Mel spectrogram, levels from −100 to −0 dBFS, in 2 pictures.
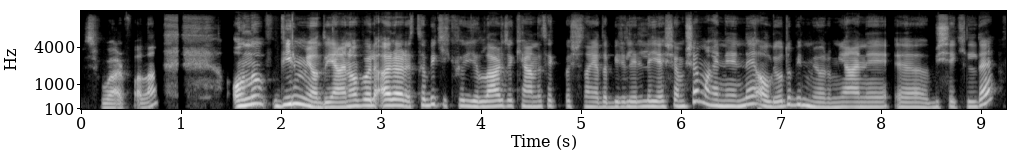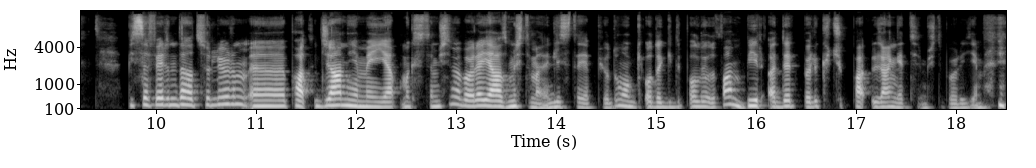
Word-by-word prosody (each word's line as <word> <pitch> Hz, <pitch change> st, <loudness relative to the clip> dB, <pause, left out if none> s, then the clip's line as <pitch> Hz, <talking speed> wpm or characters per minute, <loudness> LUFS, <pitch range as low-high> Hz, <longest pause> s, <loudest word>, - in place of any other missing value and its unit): şu -, -, -12 dB
var -, -, -2 dB
falan. -, -, -3 dB, 0.8 s
Onu 250 Hz, +9 st, +6 dB
bilmiyordu 205 Hz, -, +4 dB
yani. 170 Hz, +3 st, +4 dB
O 210 Hz, -, +1 dB
böyle 220 Hz, -1 st, +3 dB
ara 220 Hz, +1 st, +7 dB
ara 195 Hz, -4 st, +3 dB
tabii 235 Hz, +3 st, -3 dB
ki 210 Hz, -, -11 dB, 0.2 s
yıllarca 195 Hz, +1 st, +1 dB
kendi 185 Hz, -2 st, -3 dB
tek 205 Hz, 0 st, -11 dB
başına 185 Hz, -2 st, -8 dB
ya 175 Hz, -, -4 dB
da 175 Hz, -1 st, -7 dB
birileriyle 180 Hz, +2 st, -3 dB
yaşamış. 190 Hz, +1 st, -2 dB
Ama, 340 Hz, -8 st, -1 dB
hani, 200 Hz, -1 st, +1 dB
ne 265 Hz, +4 st, -1 dB
alıyordu 195 Hz, +4 st, -1 dB
bilmiyorum, 175 Hz, -9 st, -2 dB
yani, 175 Hz, 0 st, -2 dB
ııı, 170 Hz, -2 st, -5 dB
bir 170 Hz, -, -6 dB
şekilde. 180 Hz, -, -2 dB, 0.6 s
Bir 215 Hz, -, -6 dB
seferinde 245 Hz, +1 st, +3 dB
hatırlıyorum, 250 Hz, +3 st, -1 dB
eee, 205 Hz, 0 st, +2 dB
patlıcan 220 Hz, +3 st, +5 dB
yemeği 185 Hz, -4 st, +1 dB
yapmak 175 Hz, +1 st, -2 dB
istemiştim 190 Hz, +8 st, -6 dB
ve -, -, -6 dB
böyle 205 Hz, 0 st, +2 dB
yazmıştım, 195 Hz, -4 st, +3 dB
hani, 155 Hz, +3 st, -4 dB
liste 165 Hz, -1 st, -6 dB
yapıyordum. 150 Hz, +6 st, -10 dB
O 195 Hz, -2 st, -1 dB
o 180 Hz, -1 st, -4 dB
da -, -, 0 dB
gidip 165 Hz, +2 st, -11 dB
alıyordu 180 Hz, -3 st, -4 dB
falan. 230 Hz, -8 st, 0 dB
1 210 Hz, -1 st, +2 dB
adet 195 Hz, +2 st, -3 dB
böyle 175 Hz, +2 st, -4 dB
küçük -, -, -11 dB
patlıcan 175 Hz, -1 st, -1 dB
getirmişti 155 Hz, 0 st, -12 dB
böyle 145 Hz, 0 st, -9 dB
yemek 150 Hz, 0 st, -11 dB
190 Hz, 185 wpm, -23 LUFS, 175-215 Hz, 0.8 s, ara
